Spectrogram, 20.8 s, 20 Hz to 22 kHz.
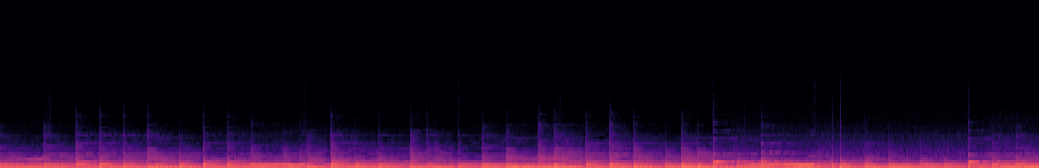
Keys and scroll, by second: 7.0 ctrl+=.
